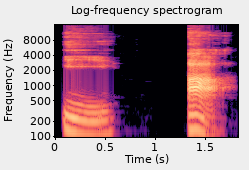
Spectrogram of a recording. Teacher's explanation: You'll notice that your tongue starts up high, E, and then goes down to ah.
